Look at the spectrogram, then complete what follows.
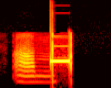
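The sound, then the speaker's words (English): A short electronic phone tone signaling an incoming call: a buzzy harmonic chirp followed by a steady pure beep framed by two clicks, loud, with no talking. “So I think I just heard a beep”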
